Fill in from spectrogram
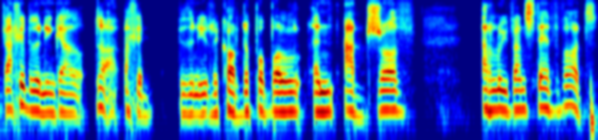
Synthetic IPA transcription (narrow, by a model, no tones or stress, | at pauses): vɛɬɨbəːðʊninɡalˠtʰua̰vɛɬɨ | b̥əðʊninrɛkʰɔrdɔpʰɔbɔlˠənadrɔð | arlˠʊɨvansd̥ɛðvɔd̥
